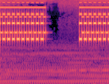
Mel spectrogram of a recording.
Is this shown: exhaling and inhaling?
no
